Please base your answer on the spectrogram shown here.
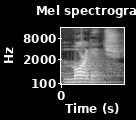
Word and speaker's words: mortgage: buy a house so which letter is silent here it's the t the first syllable is more and the second is so mortgage number 27 is this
